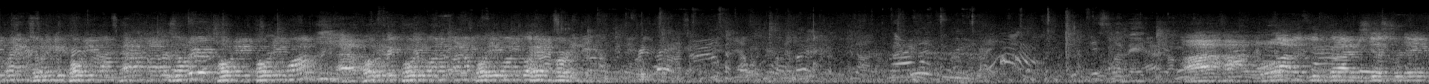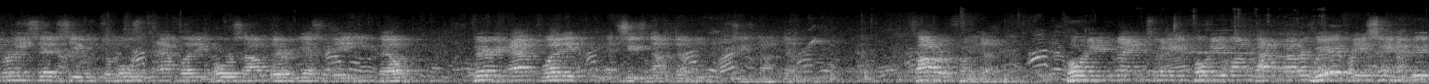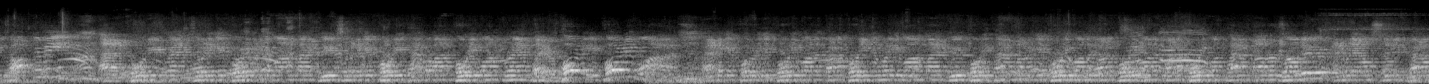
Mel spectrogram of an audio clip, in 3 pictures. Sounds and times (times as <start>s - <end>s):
Speech: 0.0s - 42.8s.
